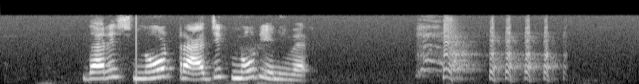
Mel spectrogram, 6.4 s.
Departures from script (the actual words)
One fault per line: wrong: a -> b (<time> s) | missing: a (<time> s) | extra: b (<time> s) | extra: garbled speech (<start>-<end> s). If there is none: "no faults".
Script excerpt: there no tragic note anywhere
extra: is (1.1 s)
